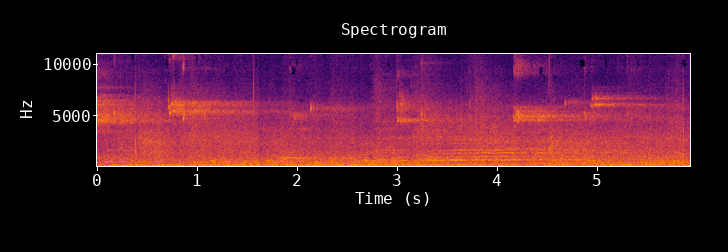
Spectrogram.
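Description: Sneakers squeak sharply on a wooden gym floor in a large echoing hall.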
